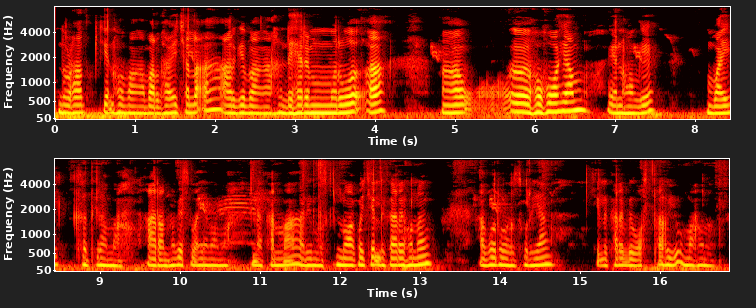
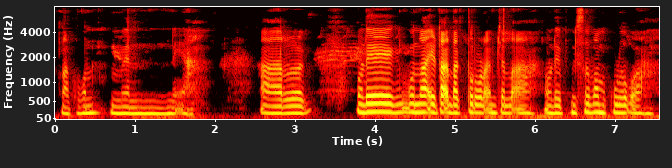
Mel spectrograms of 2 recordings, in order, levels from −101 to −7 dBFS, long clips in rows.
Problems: background sounds at intervals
